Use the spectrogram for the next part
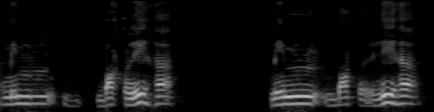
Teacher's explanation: اس کی ہم نے مثال جو ہے وہ دیکھ لی تھی کہ یہ جیسے آپ دیکھیے گا نون ساکن کے بعد با آ گیا تو یہ میم میں تبدیل ہو گیا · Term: اقلاب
